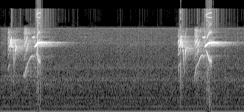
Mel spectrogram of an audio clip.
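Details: Two matching phrases from a European goldfinch in Ptolemaida, Greece: each a fast buzzy twitter ending in a high, bright whistle, about two seconds apart, indoors with no other sounds.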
